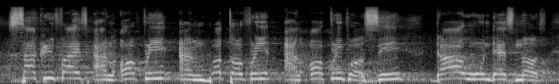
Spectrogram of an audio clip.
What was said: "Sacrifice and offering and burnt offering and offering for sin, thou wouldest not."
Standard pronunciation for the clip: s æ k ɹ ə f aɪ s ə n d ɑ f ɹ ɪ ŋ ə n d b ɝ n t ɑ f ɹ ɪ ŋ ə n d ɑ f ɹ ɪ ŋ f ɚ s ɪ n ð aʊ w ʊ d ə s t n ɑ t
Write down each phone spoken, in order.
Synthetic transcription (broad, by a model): s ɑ k ɹ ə f aɪ s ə n ɑ f ɹ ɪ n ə n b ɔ t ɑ f ɹ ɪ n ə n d ɑ f ɹ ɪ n f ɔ s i n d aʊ w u d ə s n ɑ t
